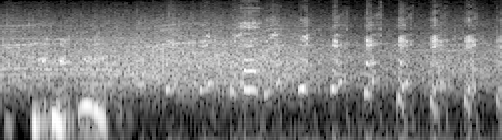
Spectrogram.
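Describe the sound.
Two people clap their hands together in a quick high-five, with a few sharp slaps following brief laughter and chuckling voices.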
